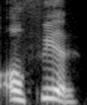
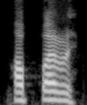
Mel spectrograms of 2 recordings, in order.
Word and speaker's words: Ophir: apr Actually ang pronunciation Hindi po of fear ang pronunciation po kung po- pronounce na nasa ancient is AP apare Yun po yung pronunciation kasi nga po pictogram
